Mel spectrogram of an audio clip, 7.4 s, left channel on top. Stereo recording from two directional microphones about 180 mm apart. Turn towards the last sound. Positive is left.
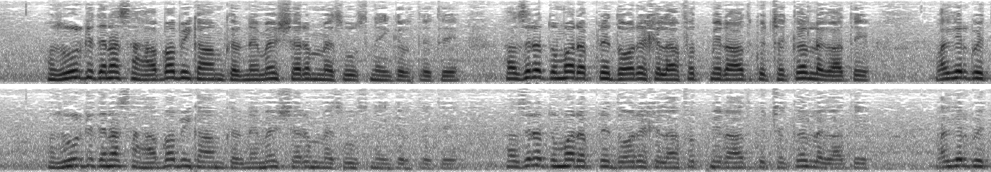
turn(degrees=55)  # may be behind; listen again after turning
